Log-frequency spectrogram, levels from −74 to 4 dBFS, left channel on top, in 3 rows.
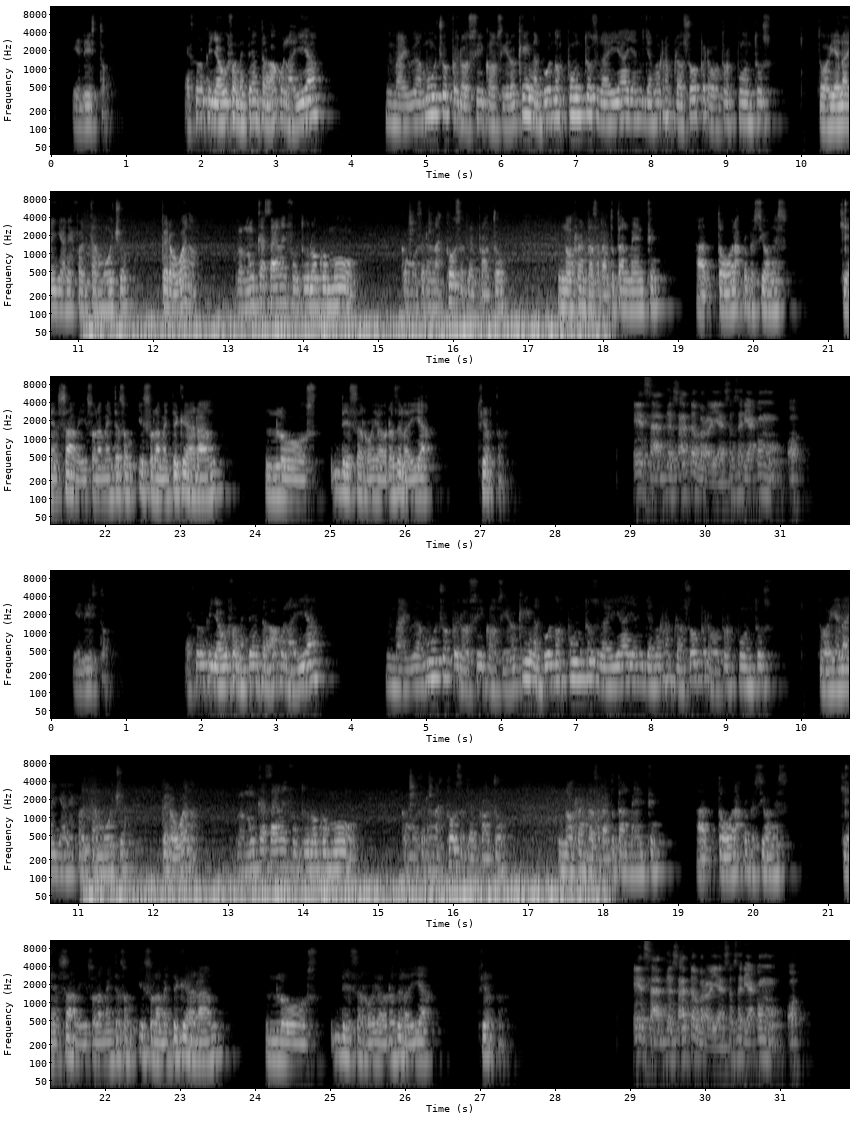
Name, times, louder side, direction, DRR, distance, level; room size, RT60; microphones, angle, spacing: voice 1, 0.3-0.7 1.8-3.6 4.5-9.6 10.2-11.7 12.1-12.6 13.1-14.7 15.3-16.7 17.4-18.8 19.2-20.4 21.2-23.5 24.1-26.3 27.0-27.3, left 3 dB, 70° left, 0.4 m, -29 dB
sound 1, 11.0-18.1, equal, 40° left, 0.7 m, -32 dB
voice 2, 29.0-31.2, right 2 dB, 25° right, 0.5 m, -35 dB
2.9 x 2.1 x 2.7 m
head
